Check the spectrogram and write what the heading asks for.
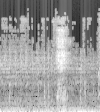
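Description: Vehicle cabin rumble while driving slowly over a rough dirt two-track, with a brief louder noise about a second in.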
